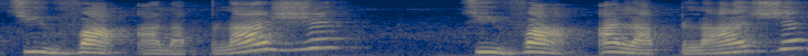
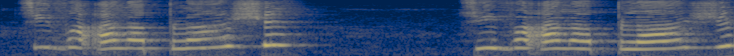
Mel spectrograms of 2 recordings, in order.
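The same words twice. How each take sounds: First: Said in the usual way. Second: Much higher and louder, "plage" rising as a question; rising question tune. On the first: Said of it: "Une phrase déclarative". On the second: Shown as a demonstration. Teacher contrasts statement and question, voice soaring high. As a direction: push "tu vas à la plage?" way up into a question. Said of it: "L'intonation change".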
